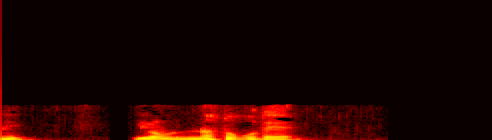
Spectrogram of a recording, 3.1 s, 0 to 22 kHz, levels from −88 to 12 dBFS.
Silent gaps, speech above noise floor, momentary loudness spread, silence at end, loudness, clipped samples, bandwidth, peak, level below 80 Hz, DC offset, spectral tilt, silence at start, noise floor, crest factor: 0.70-0.77 s; 47 dB; 8 LU; 1.2 s; -23 LUFS; under 0.1%; 5.8 kHz; -6 dBFS; -42 dBFS; under 0.1%; -12.5 dB/octave; 0 s; -68 dBFS; 20 dB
